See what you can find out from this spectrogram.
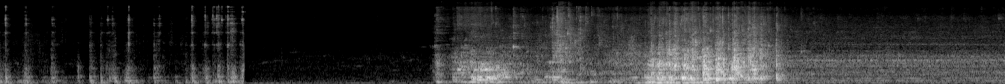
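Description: A toilet flushes with a loud rush, then settles into a steady refill hiss with no banging.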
